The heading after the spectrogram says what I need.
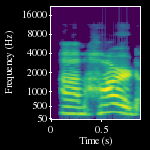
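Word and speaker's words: heard: যেমন হারড আই হারড আই হারড about. আমি এটা সম্পর্কে শুনেছি। অনেকে এটা বলেন আই হিয়ারড এবাউট এই হিয়ারড উচ্চারণটা ভুল আমি শুনেছিলাম ইংরেজিকে হিয়ারের পাস্ট টেন্স হচ্ছে হারড নট হিয়ার এরকম যখন প্রনান্সিয়েশনের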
